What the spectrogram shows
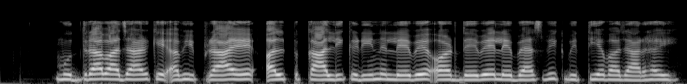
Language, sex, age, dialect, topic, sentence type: Magahi, female, 25-30, Southern, banking, statement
